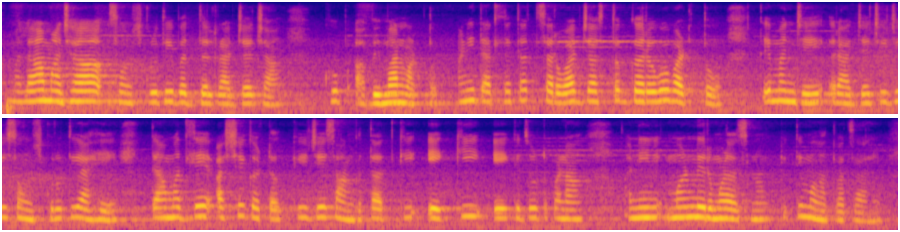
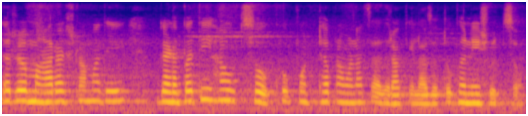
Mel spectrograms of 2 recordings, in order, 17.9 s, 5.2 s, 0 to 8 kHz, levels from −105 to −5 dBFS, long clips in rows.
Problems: none marked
